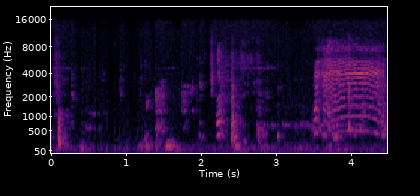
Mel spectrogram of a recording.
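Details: Week-old female goat kid, a cross of Jawa Randu kacang and Jawa Randu super, playing with another kid in a pen; scattered shuffling and soft noises, then one loud, quavering, harmonic-rich bleat lasting about a second at the end.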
